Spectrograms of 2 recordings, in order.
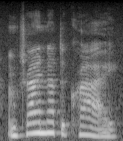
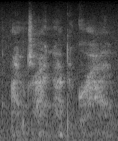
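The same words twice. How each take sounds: First: Choked, higher voice holding back tears; fighting tears. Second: Whispered, fighting back tears; holding back tears. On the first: Telling viewers she is moved, choked-up higher voice. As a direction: push through the words as the tears come. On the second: Telling viewers about Jodi Benson at the premiere, tearful whisper. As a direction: barely get the words out past the tears. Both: Real, not acted.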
